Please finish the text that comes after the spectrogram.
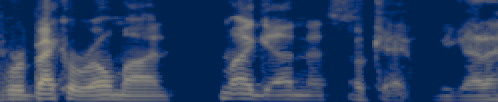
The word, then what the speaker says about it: Romijn: It's like Rebecca Romijn. My goodness. Okay, you gotta have to pronounce that. Romaine, like the lettuce.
